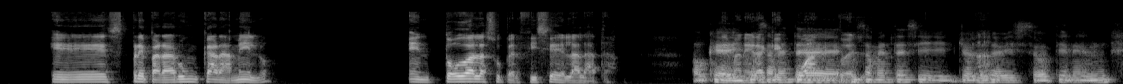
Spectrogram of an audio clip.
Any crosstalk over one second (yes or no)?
yes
